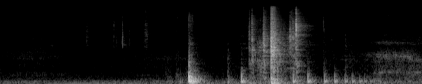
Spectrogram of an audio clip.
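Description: Handling of a graphics card's power cable at an open PC case: plastic connector and cable clicks and knocks. A sharp knock comes about two seconds in, then a quick run of rattling clicks.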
